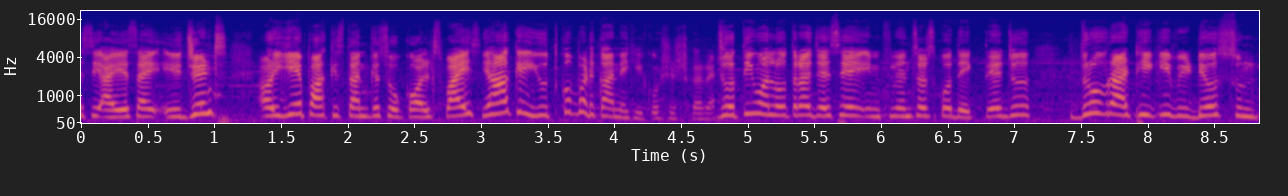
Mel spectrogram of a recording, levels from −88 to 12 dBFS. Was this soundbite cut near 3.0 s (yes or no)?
yes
